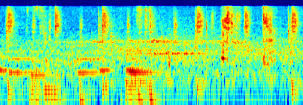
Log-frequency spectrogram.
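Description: Crispy skin of a pan-fried fish fillet crackling as it is torn apart by hand, a scatter of small crunches over background music.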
